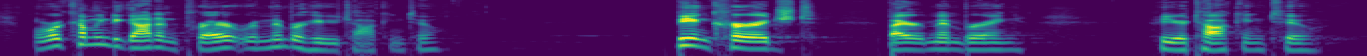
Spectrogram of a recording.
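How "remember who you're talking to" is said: soft, quick, comforting and reassuring tone. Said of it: "not as a threat, but as a comfort".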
